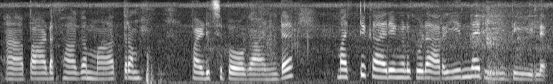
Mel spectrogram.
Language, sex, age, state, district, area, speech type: Malayalam, female, 18-30, Kerala, Thiruvananthapuram, rural, spontaneous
